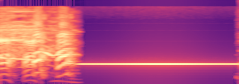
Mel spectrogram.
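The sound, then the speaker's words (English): A censor bleep: one steady, pure mid-pitched tone held for about a second and a half, following a short burst of talking and ending abruptly. “Beep, beep. Beep, beep. Beep it all”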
